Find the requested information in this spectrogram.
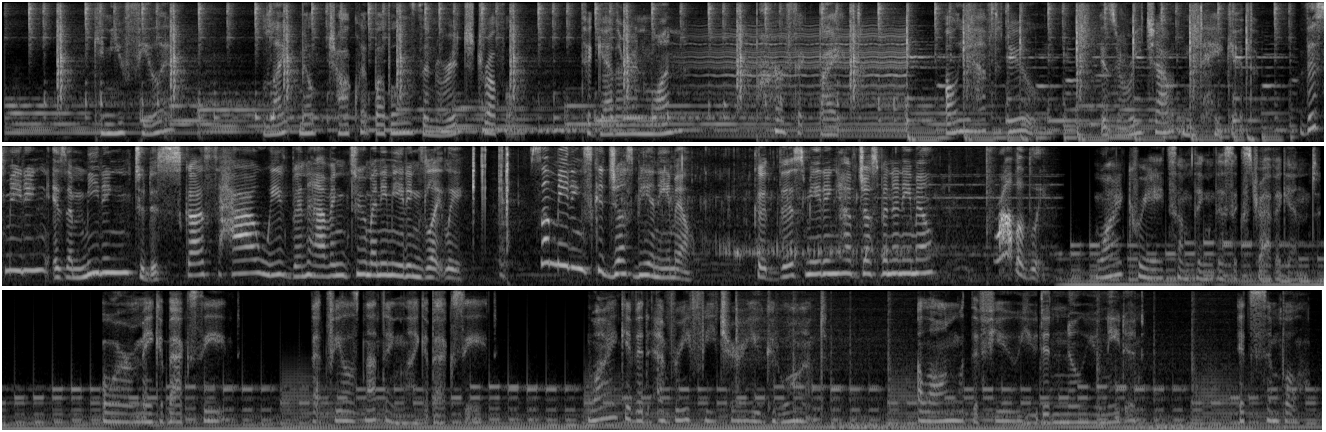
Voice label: Commercial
